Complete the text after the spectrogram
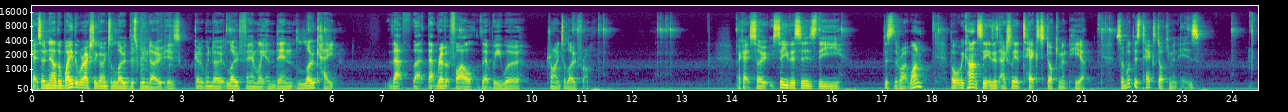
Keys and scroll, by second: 2.0 super+Escape, 2.2 super+Escape, 2.5 super+x.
